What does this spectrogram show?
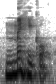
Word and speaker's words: México: Lo adecuado es que esa X en estos topónimos mantenga su valor como fonema J. Lo propio es México, Texas y por supuesto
